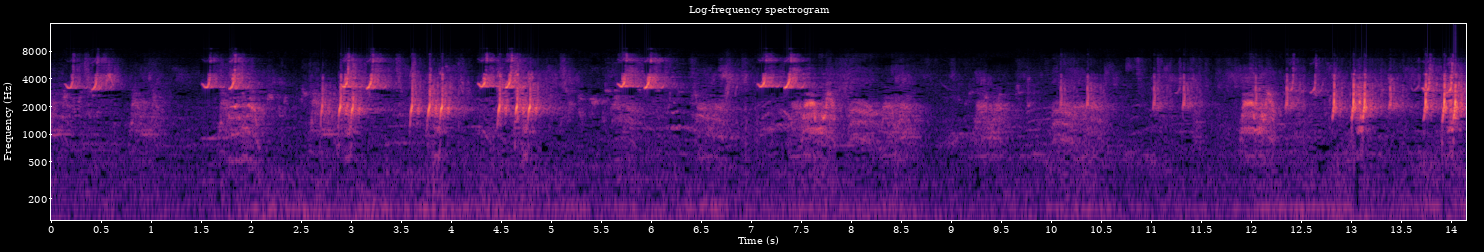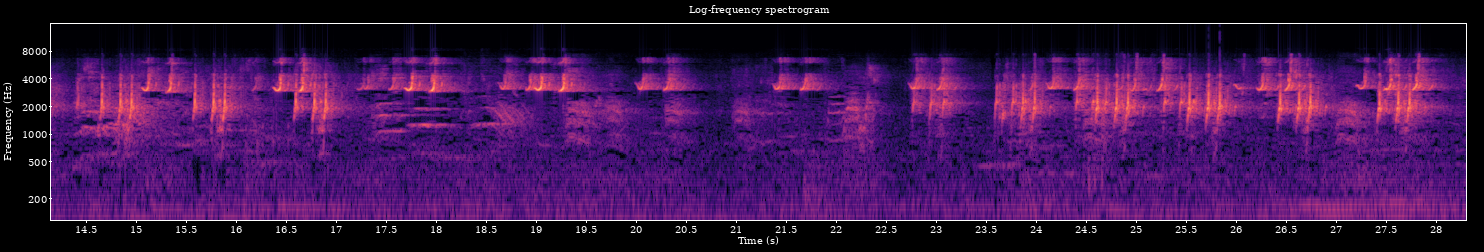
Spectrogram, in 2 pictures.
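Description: Caged common quails calling over and over, many short, sharp calls overlapping one another.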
